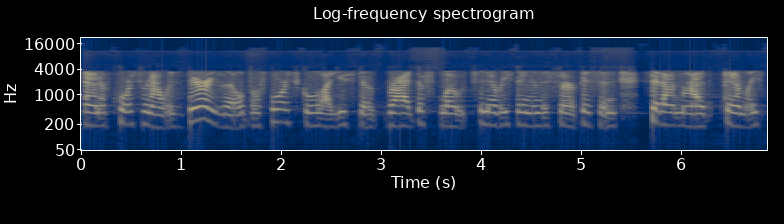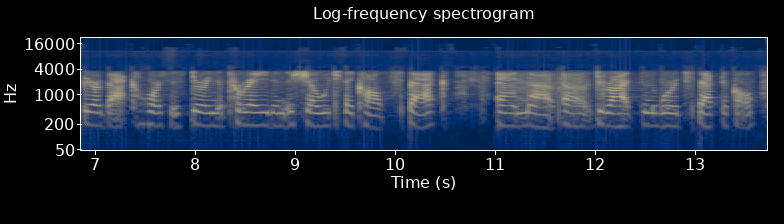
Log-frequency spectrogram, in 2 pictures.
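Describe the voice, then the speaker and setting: Speaking with an American accent, a woman talks at a fairly quick pace in a medium pitch. Her intonation is flat and monotone, with noticeable background noise. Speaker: circus family author. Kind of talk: radio interview about her book.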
